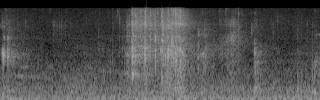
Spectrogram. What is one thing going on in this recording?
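A woman bites into crunchy fried food close to a microphone.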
